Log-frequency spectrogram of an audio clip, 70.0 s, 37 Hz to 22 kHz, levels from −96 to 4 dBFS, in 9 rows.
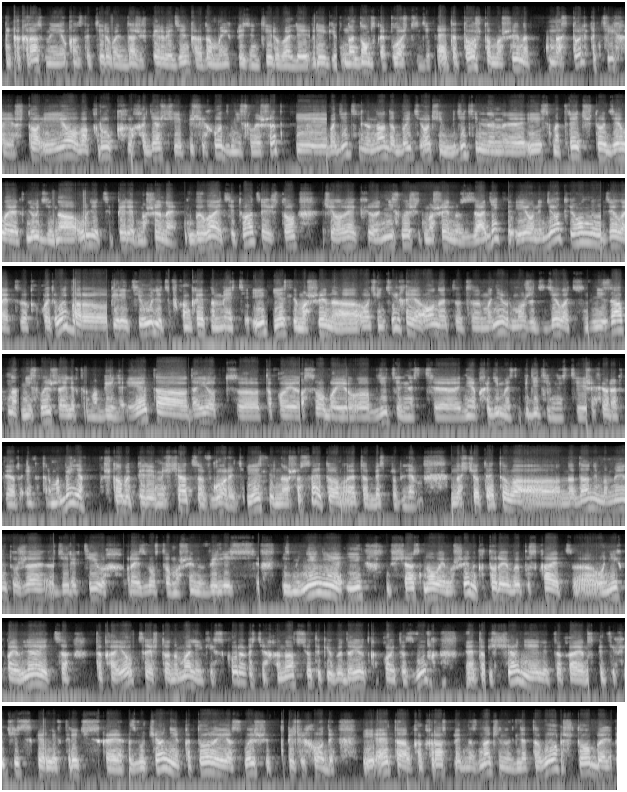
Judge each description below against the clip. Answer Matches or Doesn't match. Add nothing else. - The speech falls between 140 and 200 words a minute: Doesn't match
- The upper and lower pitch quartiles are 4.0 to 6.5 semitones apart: Matches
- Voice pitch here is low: Matches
